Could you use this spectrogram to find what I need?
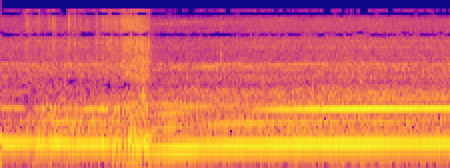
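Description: A juicer motor strains and slows as leaves are pushed in, then speeds back up.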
